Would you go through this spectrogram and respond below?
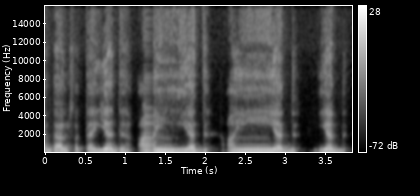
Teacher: Dal is from the qalqala letters, the letters in which you see that sound is reflecting back or the letters are bouncing. But here we have weak qalqala because the letter of qalqala is in between the word.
